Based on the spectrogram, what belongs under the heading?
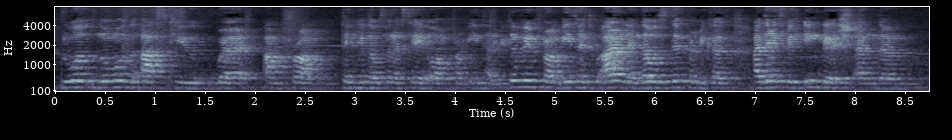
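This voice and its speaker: A woman's voice: mid-range voice, steady tone, brisk, hardly any pauses, noisy background. A young woman from Ghana speaking hesitantly in a casual group discussion. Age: young adult. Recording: echoey room, distant mic, music behind.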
